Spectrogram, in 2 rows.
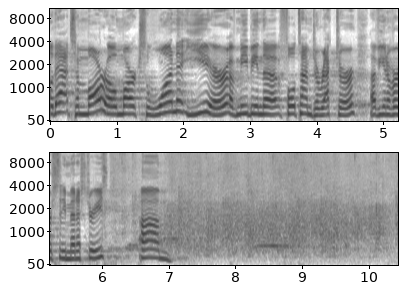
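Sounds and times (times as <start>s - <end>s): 
speech: 0.0s - 7.3s
audience applause: 6.3s - 10.4s.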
